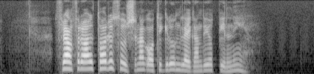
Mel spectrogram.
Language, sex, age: Swedish, female, 30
